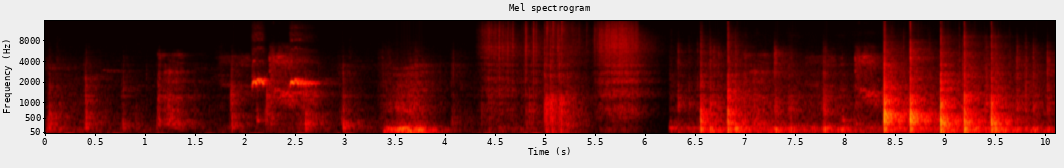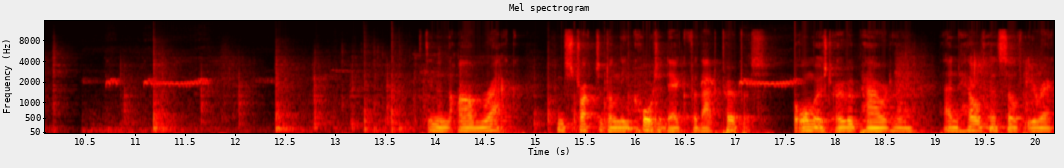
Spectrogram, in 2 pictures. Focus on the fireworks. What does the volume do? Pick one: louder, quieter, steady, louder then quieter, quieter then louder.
louder then quieter.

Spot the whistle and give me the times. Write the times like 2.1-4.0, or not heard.
2.0-2.8, 10.7-11.8, 16.6-17.7.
